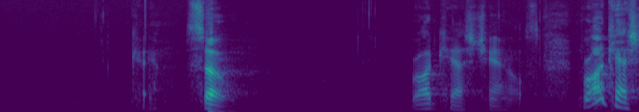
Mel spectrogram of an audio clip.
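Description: A man speaks through a microphone, pausing between phrases.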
